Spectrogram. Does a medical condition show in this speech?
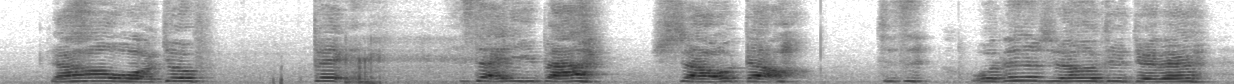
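Yes: cerebral palsy; only mouth and eyes relatively mobile.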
